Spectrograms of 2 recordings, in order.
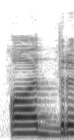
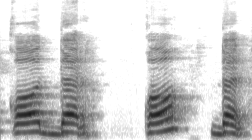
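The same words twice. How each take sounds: First: قدر with a silent دال and a qalqala bounce; correct reading. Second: قدر with a zabar on the دال; the common mistake, قدر with the دال voweled; wrong reading. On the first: Teacher models the correct قدر for students. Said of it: "دال خود سے ہی ساکن ہے". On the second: Teacher imitates students' wrong قدر. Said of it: "دال کے اوپر ہم لوگ زبر لگا کے". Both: Shown as a demonstration.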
